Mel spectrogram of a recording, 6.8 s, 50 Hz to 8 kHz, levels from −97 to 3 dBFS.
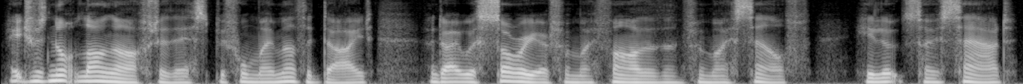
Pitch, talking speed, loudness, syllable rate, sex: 125 Hz, 200 wpm, -17 LUFS, 5.3 syllables/s, male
